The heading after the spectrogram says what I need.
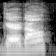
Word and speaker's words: Gyarados: Oh, I did pronounce it right? Gyarados?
